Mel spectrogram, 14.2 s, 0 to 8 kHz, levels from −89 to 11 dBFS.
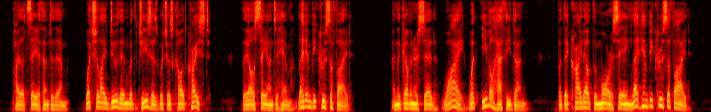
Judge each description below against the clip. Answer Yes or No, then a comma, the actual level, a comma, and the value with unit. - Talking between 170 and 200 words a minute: Yes, average, 190 wpm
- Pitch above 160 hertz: No, low, 115 Hz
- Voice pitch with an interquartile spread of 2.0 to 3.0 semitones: No, average, 3.8 semitones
